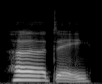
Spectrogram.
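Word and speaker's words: Hrdy: Um, you recommended I read Father Time by Can you say her name because I feel like it's missing a vowel? Yeah. Yeah. I didn't realize this, but it is It is Sarah Blaffer Herdy.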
